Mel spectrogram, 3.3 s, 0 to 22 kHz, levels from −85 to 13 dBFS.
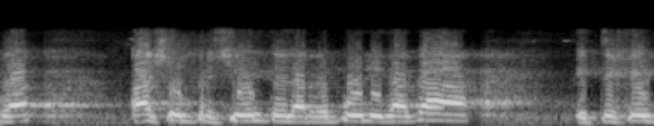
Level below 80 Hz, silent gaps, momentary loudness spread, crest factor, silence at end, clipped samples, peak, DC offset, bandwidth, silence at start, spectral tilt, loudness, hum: -54 dBFS; none; 11 LU; 12 dB; 0 s; under 0.1%; 0 dBFS; under 0.1%; 8.4 kHz; 0 s; -6.5 dB/octave; -12 LUFS; none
